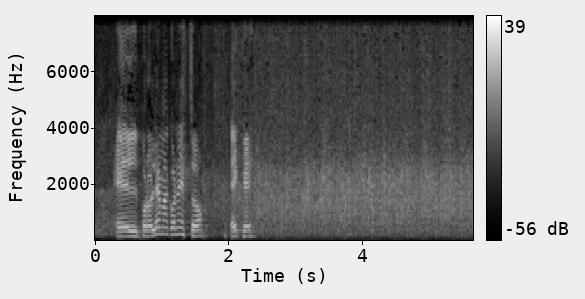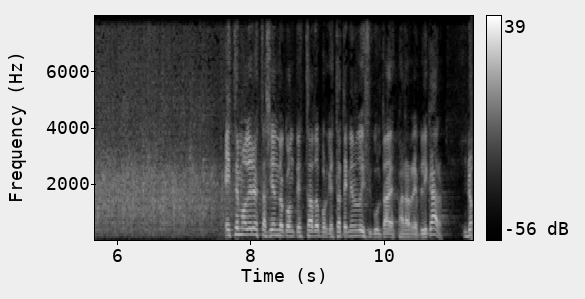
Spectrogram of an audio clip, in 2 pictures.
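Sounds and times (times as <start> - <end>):
speech: 0.3 - 2.5, 7.6 - 11.3
audience applause: 0.8 - 8.4.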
